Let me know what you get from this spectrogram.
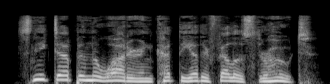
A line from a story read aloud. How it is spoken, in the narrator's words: groaned Balthus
